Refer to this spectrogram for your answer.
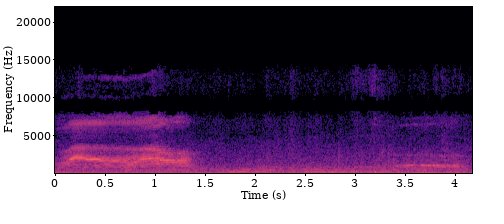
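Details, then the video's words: Ugly-voiced house cat letting out one long, strained, wavering meow that slides slightly downward, followed by quieter, low, drawn-out tones and faint room noise. "Kucing si suara jelek"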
